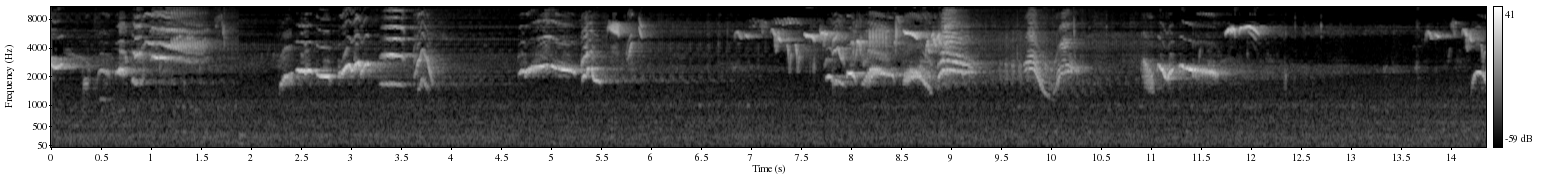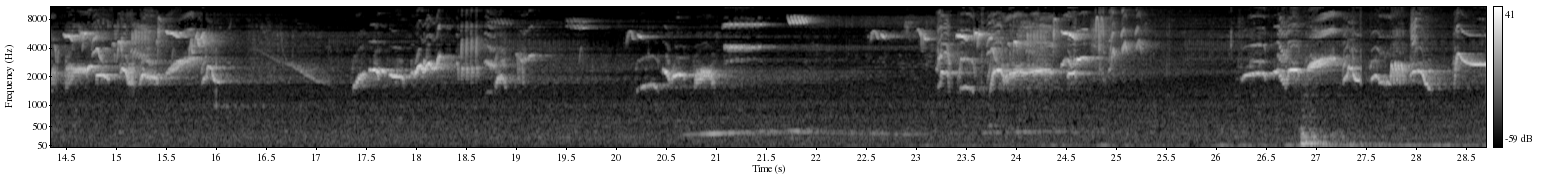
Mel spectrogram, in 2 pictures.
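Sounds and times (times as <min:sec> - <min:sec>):
common blackbird singing: 0:00.0 - 0:04.0, 0:04.7 - 0:06.1, 0:06.8 - 0:12.2, 0:13.8 - 0:25.4, 0:26.0 - 0:28.6
low hum: 0:25.3 - 0:28.6
low thump: 0:26.6 - 0:28.2.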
